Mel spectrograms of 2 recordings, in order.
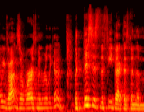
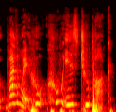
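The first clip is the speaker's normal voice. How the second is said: higher, louder, slowed question; Sam Neill line; 10 semitones higher, 10 dB louder, slower than usual. Acted. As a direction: ask it up high and drawn out. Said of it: "Sam Neill finally goes like".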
